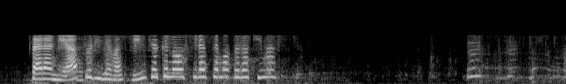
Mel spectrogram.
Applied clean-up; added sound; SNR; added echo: neural separator model SepFormer DNS4.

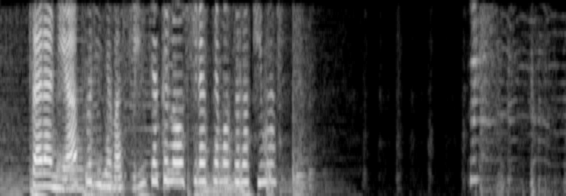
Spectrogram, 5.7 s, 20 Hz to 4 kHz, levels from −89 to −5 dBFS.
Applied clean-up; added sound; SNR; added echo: neural mask model RNNoise.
